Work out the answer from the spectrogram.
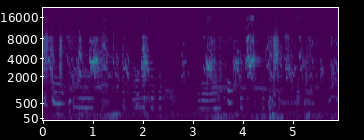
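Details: Pet budgies chirp and warble in quick, scratchy bursts, mixing high squeaky notes with lower, short tonal calls in an uneven rhythm.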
